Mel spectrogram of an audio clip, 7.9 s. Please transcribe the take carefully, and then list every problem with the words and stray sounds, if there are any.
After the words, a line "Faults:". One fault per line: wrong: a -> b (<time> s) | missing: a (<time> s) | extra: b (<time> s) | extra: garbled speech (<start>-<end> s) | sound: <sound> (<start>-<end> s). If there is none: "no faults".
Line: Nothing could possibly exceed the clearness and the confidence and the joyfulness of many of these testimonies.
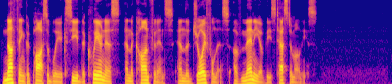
Nothing could possibly exceed the clearness and the confidence and the joyfulness of many of these testimonies.
Faults:
no faults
